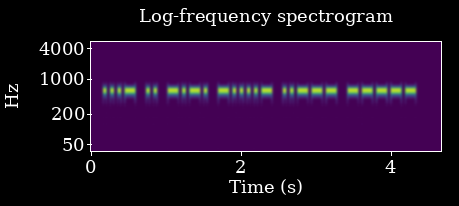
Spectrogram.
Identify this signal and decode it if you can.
Morse code, heard as a keyed tone, about 25 wpm, 600 Hz. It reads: VIC-20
